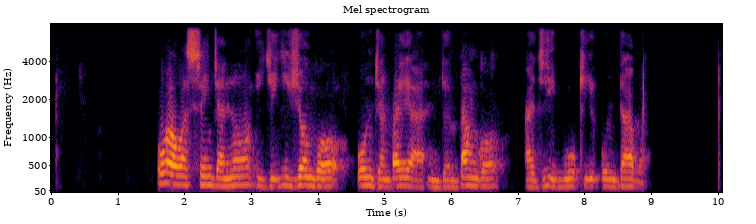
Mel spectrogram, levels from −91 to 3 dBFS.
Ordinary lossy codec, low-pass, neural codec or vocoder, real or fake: Opus, 64 kbps; 7.2 kHz; codec, 16 kHz, 2 kbps, FreqCodec, smaller model; fake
